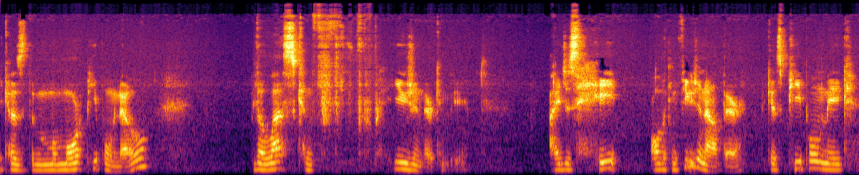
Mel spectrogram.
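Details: Adult man who stutters, reporting severe blocks on his name; audible word repetitions; stuttering.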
